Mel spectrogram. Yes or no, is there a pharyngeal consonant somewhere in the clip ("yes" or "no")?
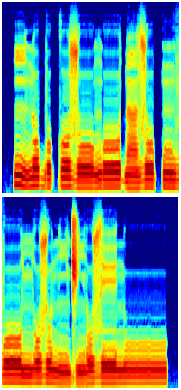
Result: no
